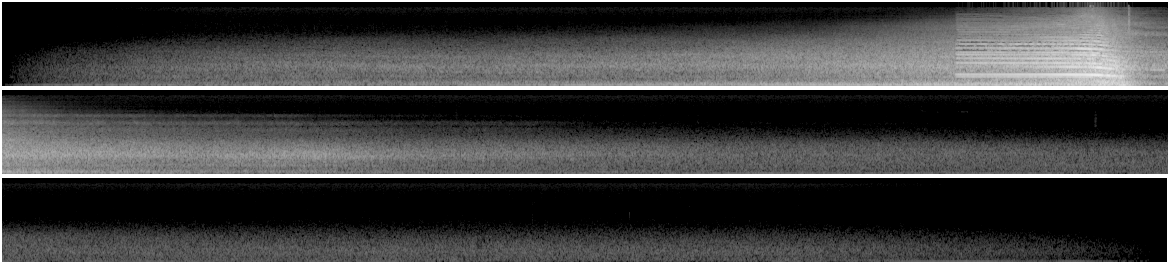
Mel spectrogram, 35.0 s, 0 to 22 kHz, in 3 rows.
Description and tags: audi a4 b8 20tdi exterior engine passby horn doppler mono
This ambient sound effect was recorded with high quality sound equipment and comes from a sound library called Audi A4 B8 2.0 TDI which is pack of 171 high quality audio files with a total length of 158 minutes. In this library you'll find various engine sounds recorded onboard and from exterior perspectives, along with foley and other sound effects.
audi, speed, effect, horn, motor, sound, high, car, diesel, acceleration, passby, doppler, automobile, driving, start, exterior, a4, vehicle, drive, engine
